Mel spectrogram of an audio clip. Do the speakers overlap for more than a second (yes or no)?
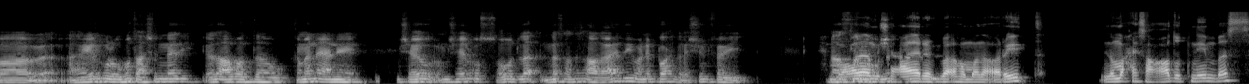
yes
